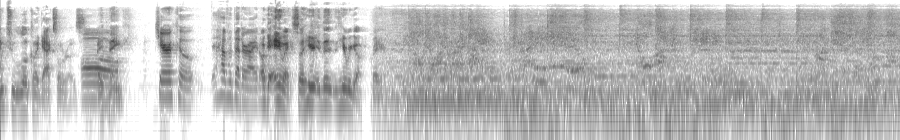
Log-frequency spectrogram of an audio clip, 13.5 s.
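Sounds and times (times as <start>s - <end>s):
speech: 0.0s - 6.0s
person singing: 1.4s - 1.9s, 6.0s - 11.4s, 12.0s - 13.4s
distorted guitars: 5.6s - 13.4s
rock song chorus from a live concert recording: 5.8s - 13.4s.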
